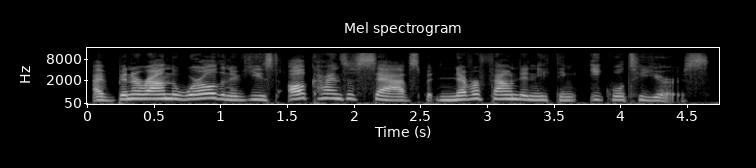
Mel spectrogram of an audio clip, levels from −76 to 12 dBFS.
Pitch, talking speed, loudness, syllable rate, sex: 225 Hz, 255 wpm, -20 LUFS, 5.9 syllables/s, female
